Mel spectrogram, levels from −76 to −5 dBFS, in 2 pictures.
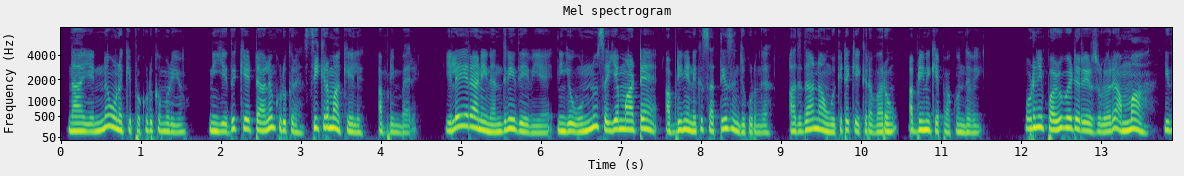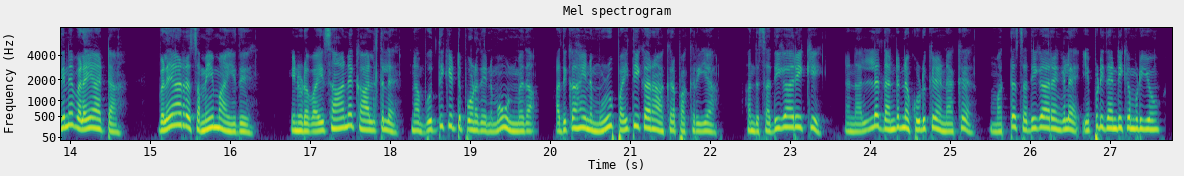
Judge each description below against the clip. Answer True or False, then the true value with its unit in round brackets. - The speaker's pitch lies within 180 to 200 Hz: True (185 Hz)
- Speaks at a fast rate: True (145 wpm)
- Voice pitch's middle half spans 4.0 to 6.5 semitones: True (5.1 semitones)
